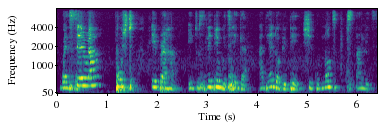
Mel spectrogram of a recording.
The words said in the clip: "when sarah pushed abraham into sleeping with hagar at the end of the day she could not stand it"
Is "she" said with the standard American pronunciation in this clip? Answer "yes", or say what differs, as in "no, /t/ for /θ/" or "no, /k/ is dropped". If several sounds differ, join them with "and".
yes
